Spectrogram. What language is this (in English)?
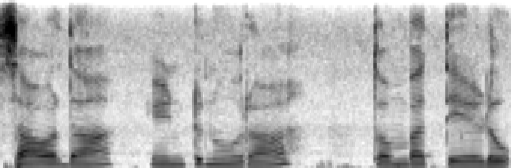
Kannada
